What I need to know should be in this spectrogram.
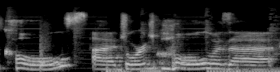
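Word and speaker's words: Cowles: much it is pronounced Kohl's uh George Cole was a an early land owner developer out in the East County area so holes Mountain like the department store and backed by popular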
